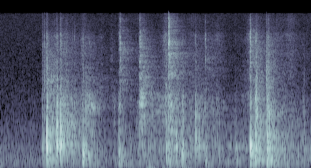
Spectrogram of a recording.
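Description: Hands handling a cardboard box and its packaging on a desk: a string of irregular light knocks and rustles, the sharpest near the end.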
